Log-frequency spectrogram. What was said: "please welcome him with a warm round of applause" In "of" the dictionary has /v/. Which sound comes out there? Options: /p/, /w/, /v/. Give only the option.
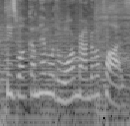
/v/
